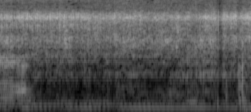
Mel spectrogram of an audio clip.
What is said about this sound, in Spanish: Una vez más estamos aquí en mi cocina. Espero que se escuche un poco mejor que la vez anterior. Si solamente escuchan el sonido que les da el platillo que estoy haciendo, pues es porque así tiene que ser.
